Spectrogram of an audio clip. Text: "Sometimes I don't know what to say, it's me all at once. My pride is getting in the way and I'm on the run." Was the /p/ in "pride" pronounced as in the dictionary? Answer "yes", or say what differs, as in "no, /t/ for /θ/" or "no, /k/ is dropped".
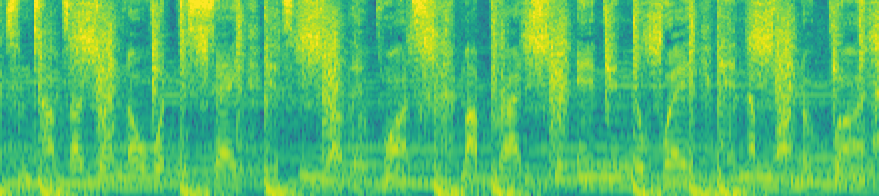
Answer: no, /b/ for /p/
